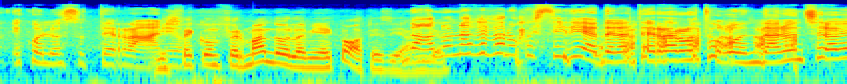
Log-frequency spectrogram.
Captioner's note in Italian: risate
